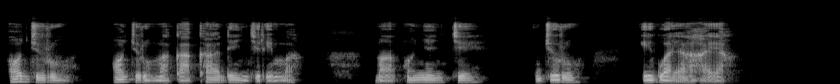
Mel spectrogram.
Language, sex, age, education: Igbo, male, 15-29, tertiary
